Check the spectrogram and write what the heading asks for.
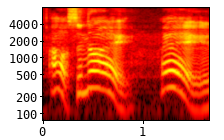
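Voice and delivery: high, loud mock-delighted hail; acted-out exclamation, pitch leaping up; excited greeting. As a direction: call out to someone you've just spotted. Jiraiya greets Tsunade on sight.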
